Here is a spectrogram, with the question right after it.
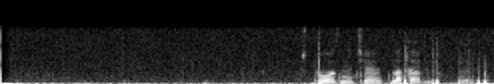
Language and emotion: Russian, neutral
